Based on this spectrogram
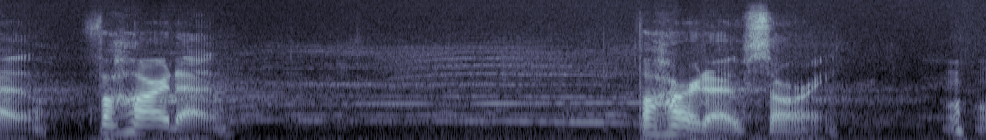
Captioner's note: chuckling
